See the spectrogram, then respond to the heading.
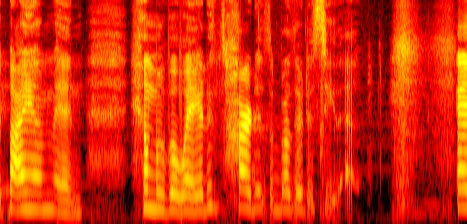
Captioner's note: sniffles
